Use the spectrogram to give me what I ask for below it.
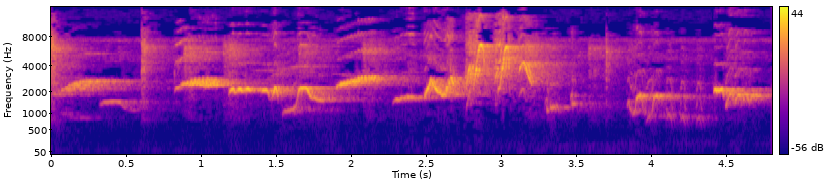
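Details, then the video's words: Malaysian white-rumped shama in fighter-style full song: loud sweet whistled notes and slurs, then a high scratchy flourish and lower warbled phrases, nearly unbroken. "MURAI BATU MALAYSIA GACOR FIGHTER"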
